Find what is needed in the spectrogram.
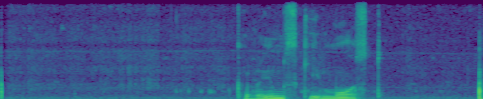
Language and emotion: Russian, sad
